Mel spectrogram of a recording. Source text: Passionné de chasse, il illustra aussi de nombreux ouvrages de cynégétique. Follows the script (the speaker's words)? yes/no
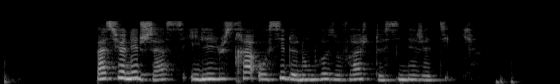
no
